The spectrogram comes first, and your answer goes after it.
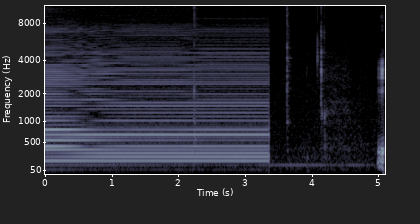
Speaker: if I use my test card to play a sound I don't know if the camera will be able to pick it up but there's a pretty annoying distortion in the right side speaker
